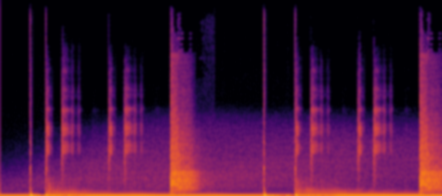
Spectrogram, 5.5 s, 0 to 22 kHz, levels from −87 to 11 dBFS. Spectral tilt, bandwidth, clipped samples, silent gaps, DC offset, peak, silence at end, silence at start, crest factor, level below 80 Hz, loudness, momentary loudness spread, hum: -4.5 dB/octave; 16 kHz; under 0.1%; none; under 0.1%; 0 dBFS; 0 s; 0 s; 12 dB; -12 dBFS; -14 LUFS; 5 LU; none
